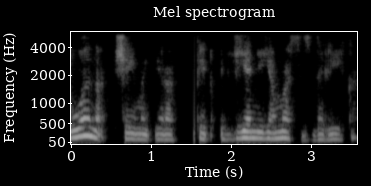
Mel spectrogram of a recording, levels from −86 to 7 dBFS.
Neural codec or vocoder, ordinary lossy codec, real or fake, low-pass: none; Opus, 64 kbps; real; 5.4 kHz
